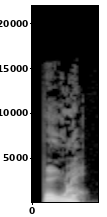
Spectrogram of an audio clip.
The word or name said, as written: BOWLER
